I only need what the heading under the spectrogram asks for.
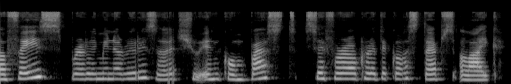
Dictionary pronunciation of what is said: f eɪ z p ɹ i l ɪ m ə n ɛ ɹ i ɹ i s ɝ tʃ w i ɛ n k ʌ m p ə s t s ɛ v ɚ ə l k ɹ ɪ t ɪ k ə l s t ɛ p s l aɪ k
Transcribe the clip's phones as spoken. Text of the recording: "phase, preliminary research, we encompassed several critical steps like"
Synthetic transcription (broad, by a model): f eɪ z p ɹ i l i m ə n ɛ ɹ i ɹ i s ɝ tʃ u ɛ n k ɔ m p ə s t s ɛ f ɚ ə k ɹ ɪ t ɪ k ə l s t ɛ p s l aɪ k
